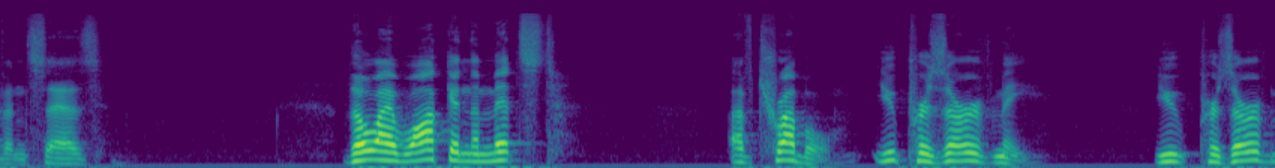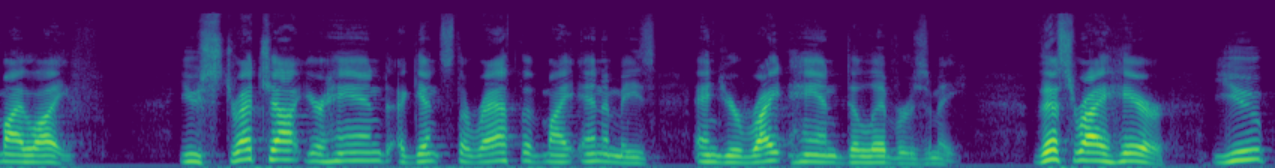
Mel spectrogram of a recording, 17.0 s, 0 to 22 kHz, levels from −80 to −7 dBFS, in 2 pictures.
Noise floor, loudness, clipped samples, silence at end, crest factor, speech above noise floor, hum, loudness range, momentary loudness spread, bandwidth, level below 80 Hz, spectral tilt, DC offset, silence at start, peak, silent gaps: -60 dBFS; -25 LUFS; under 0.1%; 0.05 s; 20 dB; 36 dB; none; 4 LU; 17 LU; 15.5 kHz; -56 dBFS; -6 dB/octave; under 0.1%; 0 s; -6 dBFS; none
